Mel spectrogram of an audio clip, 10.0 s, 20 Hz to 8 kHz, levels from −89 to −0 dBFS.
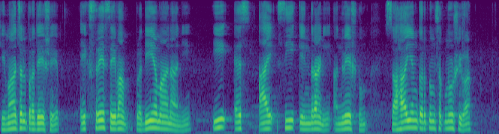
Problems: constant background noise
